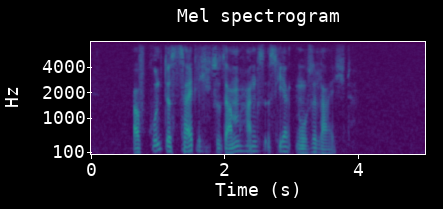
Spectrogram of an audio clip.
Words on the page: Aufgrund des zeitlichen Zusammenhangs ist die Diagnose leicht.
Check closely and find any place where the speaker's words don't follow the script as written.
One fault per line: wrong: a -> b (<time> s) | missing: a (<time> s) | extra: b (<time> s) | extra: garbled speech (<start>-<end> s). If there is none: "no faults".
missing: die (2.8 s)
